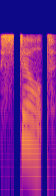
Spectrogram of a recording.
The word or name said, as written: stilt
